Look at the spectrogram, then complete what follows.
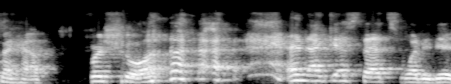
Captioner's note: chuckling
